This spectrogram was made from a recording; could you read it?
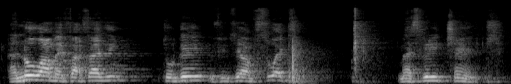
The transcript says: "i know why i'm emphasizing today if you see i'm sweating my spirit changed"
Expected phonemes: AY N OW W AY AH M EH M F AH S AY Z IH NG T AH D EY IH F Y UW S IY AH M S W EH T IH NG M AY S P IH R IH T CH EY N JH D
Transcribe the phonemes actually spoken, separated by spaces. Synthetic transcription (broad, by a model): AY N OW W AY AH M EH F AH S AY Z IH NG T AH D EY IH F Y UW S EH AH M S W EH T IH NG M AY S P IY R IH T CH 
